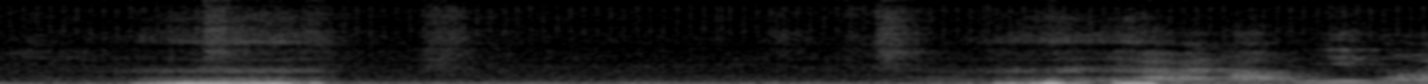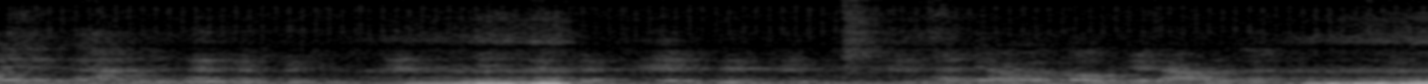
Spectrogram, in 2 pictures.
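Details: A female corgi snores while sleeping indoors. Four low, rattling snores come roughly every three seconds, and people can be heard talking in the background between them.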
